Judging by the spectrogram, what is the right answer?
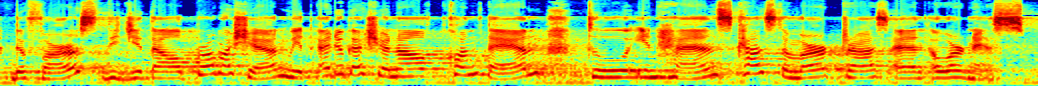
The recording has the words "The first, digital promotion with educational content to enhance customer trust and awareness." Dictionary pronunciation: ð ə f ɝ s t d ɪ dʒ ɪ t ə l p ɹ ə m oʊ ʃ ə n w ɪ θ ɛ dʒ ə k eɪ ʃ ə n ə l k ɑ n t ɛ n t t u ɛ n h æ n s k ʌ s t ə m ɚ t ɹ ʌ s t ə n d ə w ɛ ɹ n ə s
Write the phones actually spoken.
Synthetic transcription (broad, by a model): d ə f ɝ s t d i dʒ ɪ t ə l p ɹ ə m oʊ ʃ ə n w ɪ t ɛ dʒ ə k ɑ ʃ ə n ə l k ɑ n t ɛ n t t u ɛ n h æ n s k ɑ s t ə m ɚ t ɹ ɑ s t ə n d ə w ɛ ɹ n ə s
